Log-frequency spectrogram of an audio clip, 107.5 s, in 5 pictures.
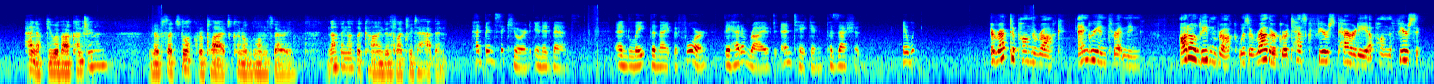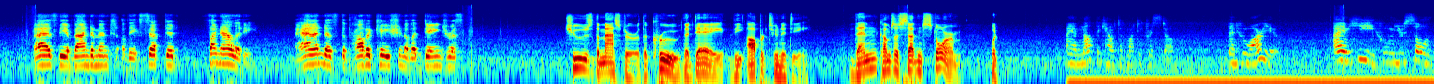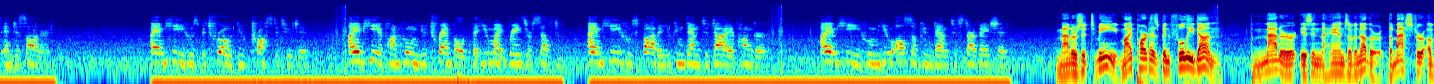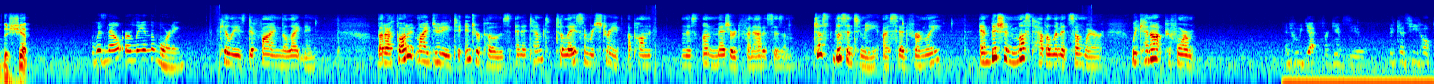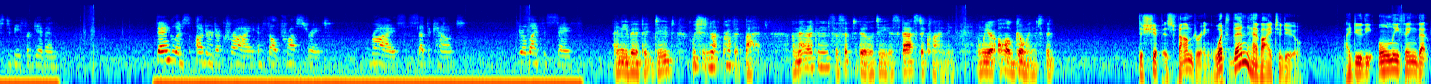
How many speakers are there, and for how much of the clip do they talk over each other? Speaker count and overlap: six, no overlap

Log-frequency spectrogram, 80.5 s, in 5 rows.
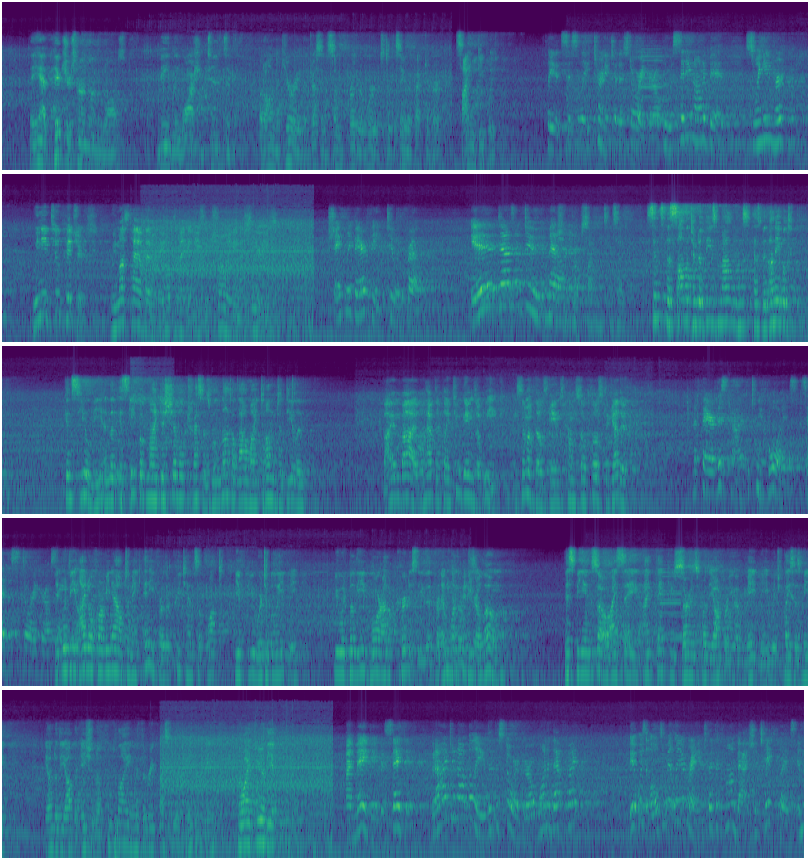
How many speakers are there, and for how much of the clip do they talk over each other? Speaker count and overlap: four, about 3%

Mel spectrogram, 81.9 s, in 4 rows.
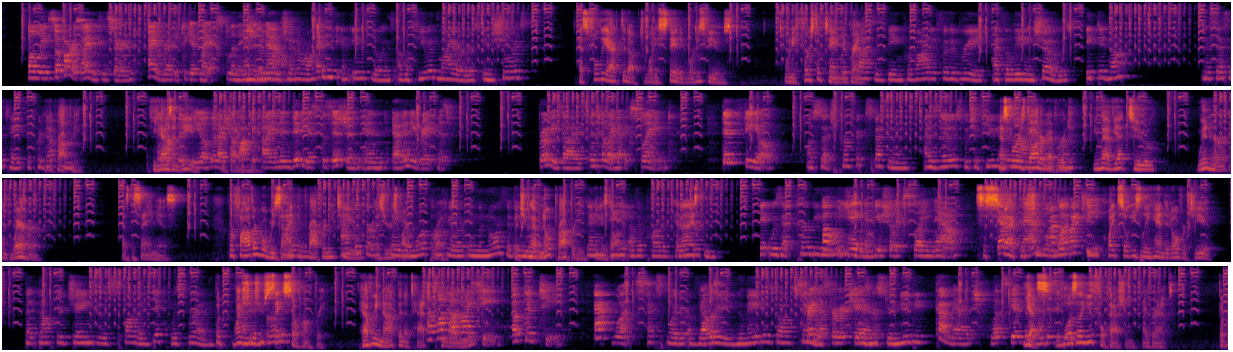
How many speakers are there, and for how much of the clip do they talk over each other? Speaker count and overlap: three, about 27%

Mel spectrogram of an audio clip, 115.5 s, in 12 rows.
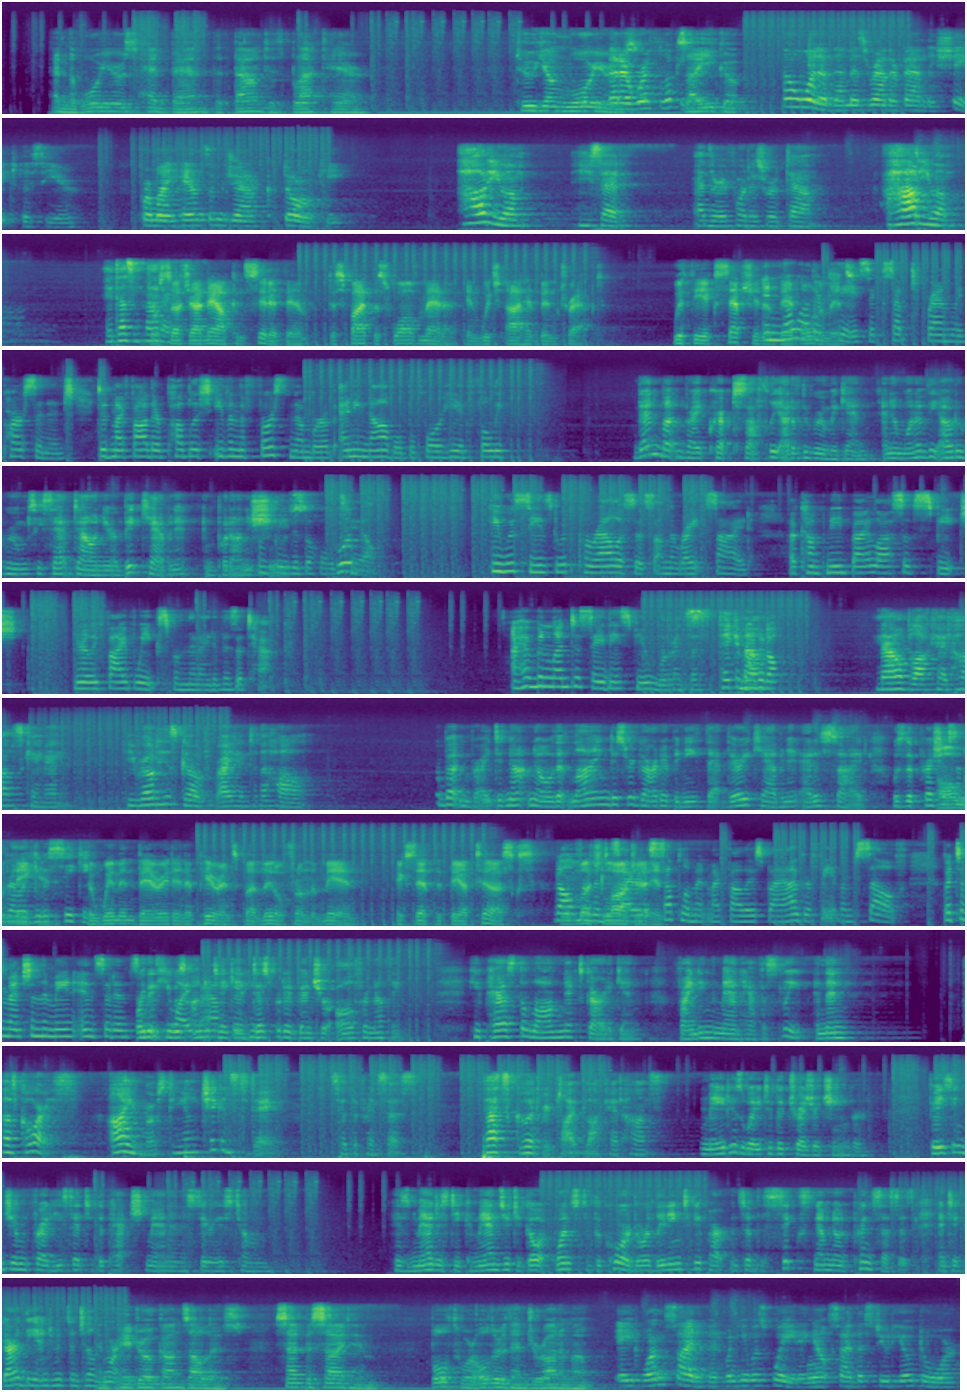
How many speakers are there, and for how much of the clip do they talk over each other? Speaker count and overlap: six, about 9%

